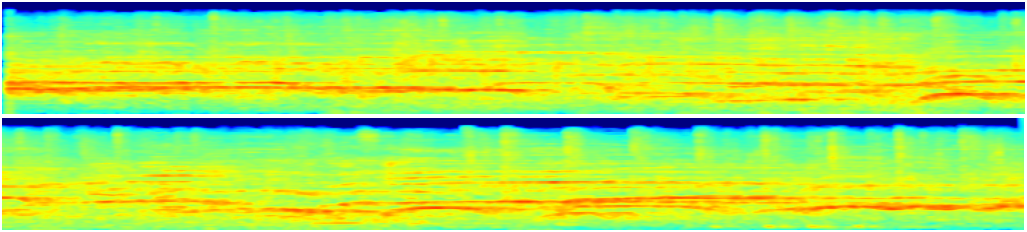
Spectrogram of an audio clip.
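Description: A large crowd of young people cheers and screams loudly in a big echoing hall.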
